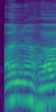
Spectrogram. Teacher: نون ساکن کے بعد حروف حلقی میں سے ہا آیا ہوا ہے اس لیے بغیر غننے کے جلد اظہار کر کے پڑھیں گے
